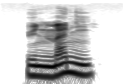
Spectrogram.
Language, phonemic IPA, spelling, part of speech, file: French, /ma.ni/, manie, noun / verb, Fr-manie.ogg
- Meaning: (noun) 1. mania 2. habit; idiosyncrasy; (verb) inflection of manier: 1. first/third-person singular present indicative/subjunctive 2. second-person singular imperative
